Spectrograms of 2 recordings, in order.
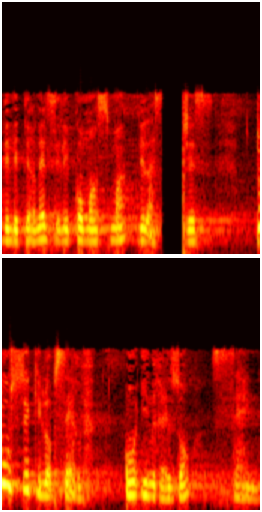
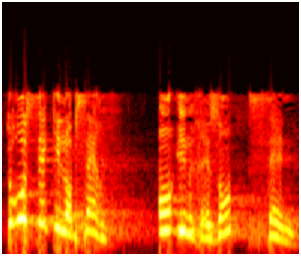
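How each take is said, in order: First: Much softer, fading repeat of the verse; soft repetition. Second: Louder, firm scripture reading; firm proclamation. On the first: Preacher repeating the verse to his congregation, softly and fading. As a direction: let the verse sink in, hushed. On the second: Preacher reading Psalm 111 aloud to his congregation, firm and louder. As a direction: declare the verse firmly to the church. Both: Acted.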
